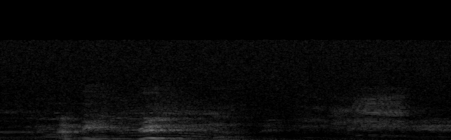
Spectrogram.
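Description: A man's voice in drawn-out, wavering phrases: a longer one starting about a third of a second in, and a short one near the end.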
